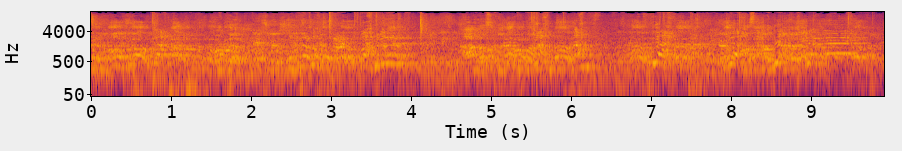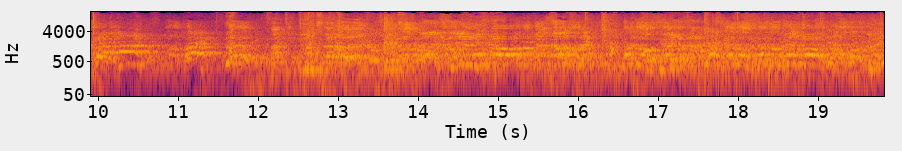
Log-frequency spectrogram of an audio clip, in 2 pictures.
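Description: Gloved punches and kicks thud against bodies.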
